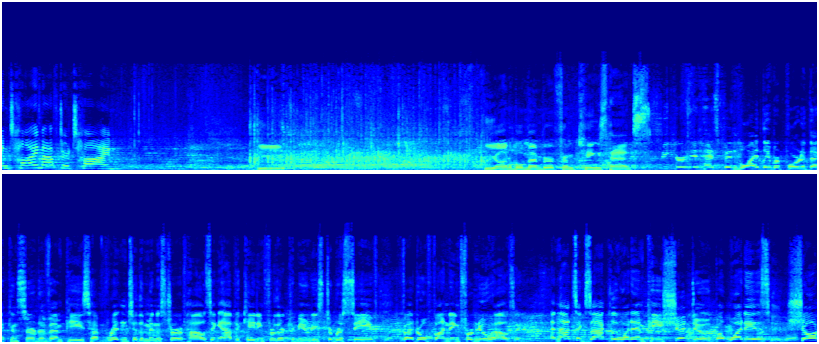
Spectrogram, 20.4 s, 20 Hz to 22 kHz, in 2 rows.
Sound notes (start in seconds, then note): 7.4 some Applause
